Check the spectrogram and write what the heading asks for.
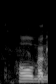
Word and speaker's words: Holman: and I think it's Holman Wiggins. Help me out with the name. I'm sorry. – Yes, Holman.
